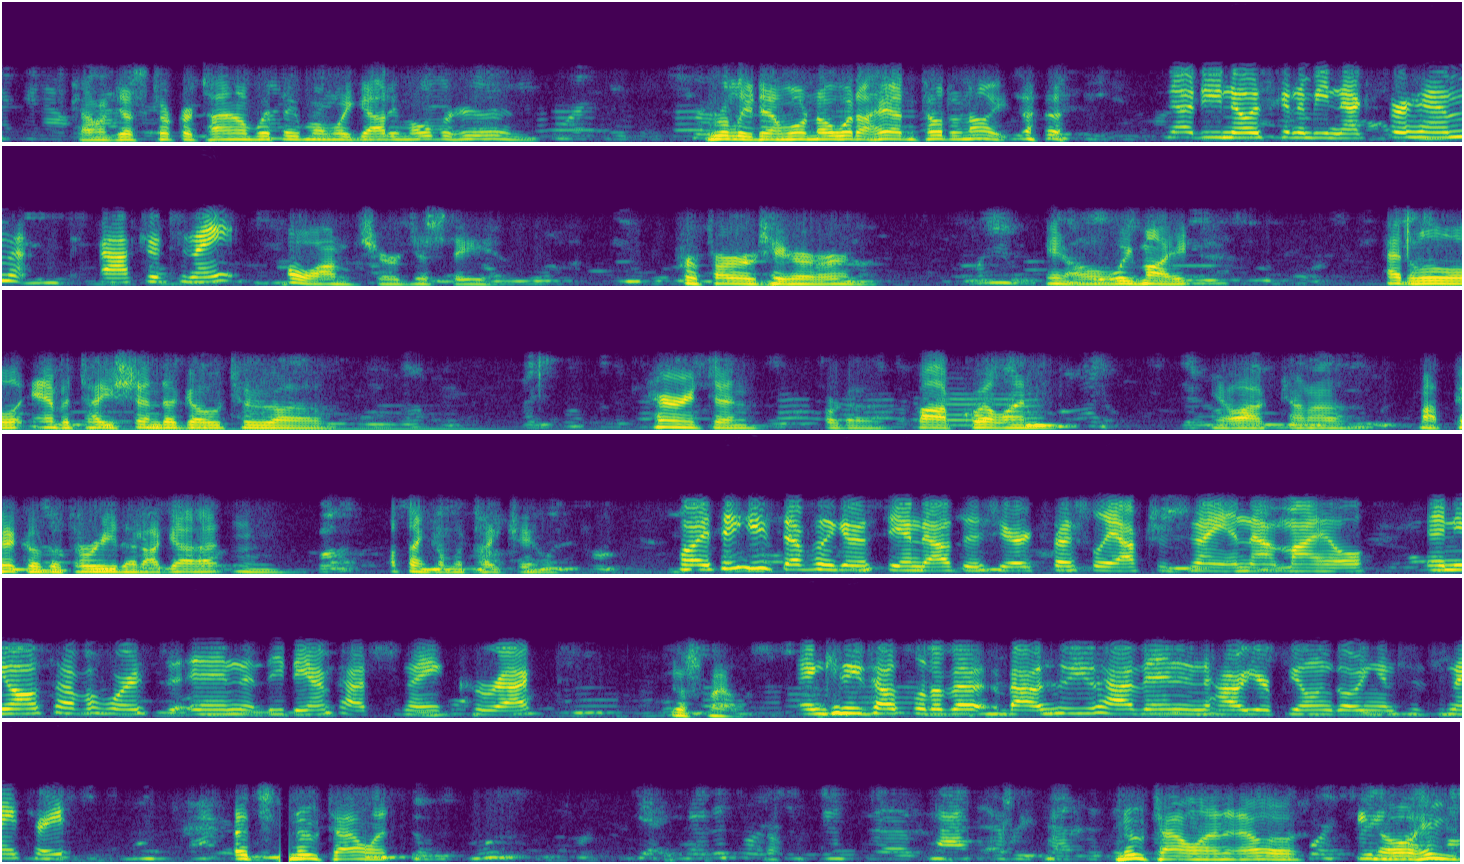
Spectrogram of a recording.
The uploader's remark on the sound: live from Hoosier Park Racing and Casino in Anderson, Ind.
